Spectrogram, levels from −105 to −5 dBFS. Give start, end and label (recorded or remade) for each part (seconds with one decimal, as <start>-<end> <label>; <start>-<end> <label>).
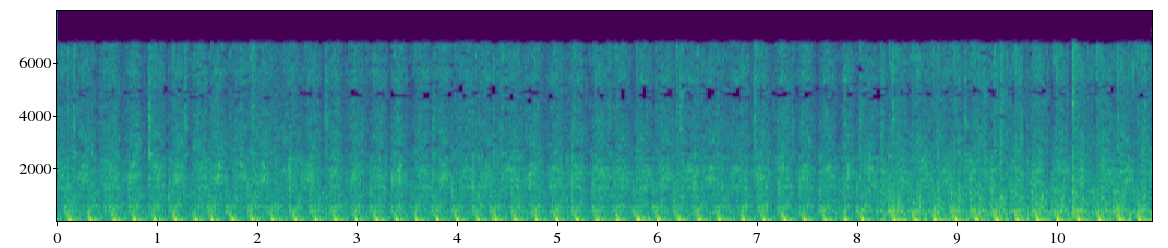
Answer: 0.0-0.5 remade; 0.5-1.5 recorded; 1.5-2.2 remade; 2.2-4.3 recorded; 4.3-6.7 remade; 6.7-7.9 recorded; 7.9-11.0 remade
